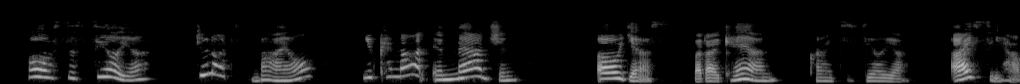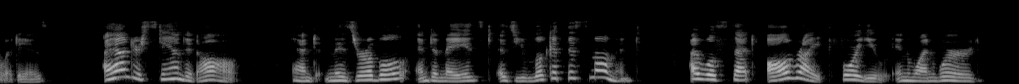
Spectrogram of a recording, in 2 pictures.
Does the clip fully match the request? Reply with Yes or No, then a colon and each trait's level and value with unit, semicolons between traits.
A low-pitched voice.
No: high, 210 Hz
